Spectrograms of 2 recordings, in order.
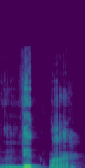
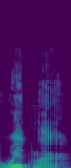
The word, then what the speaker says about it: Widmaier: So the last name, though, what got me was spelled with a W, but it's almost said with a V, like Widmaier. Yeah. Instead of Widmaier.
